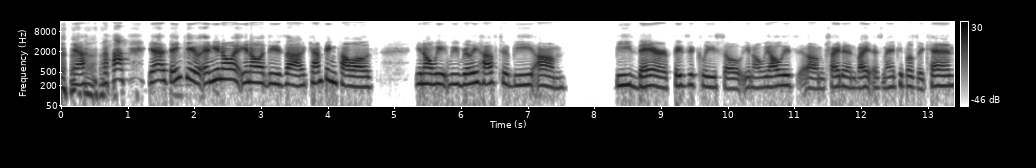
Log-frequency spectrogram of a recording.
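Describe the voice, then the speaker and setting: A woman speaks with a bright, sharp tone and ordinary pitch variation. The recording is very clean and the background is silent. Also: medium pitch for a woman, moderate pace. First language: Crow. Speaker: powwow dancer and guest. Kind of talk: casual interview. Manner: halting, many fillers.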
